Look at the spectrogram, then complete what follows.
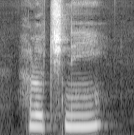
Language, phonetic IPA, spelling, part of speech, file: Czech, [ˈɦlut͡ʃniː], hlučný, adjective, Cs-hlučný.ogg
- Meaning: noisy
